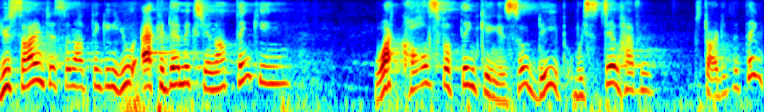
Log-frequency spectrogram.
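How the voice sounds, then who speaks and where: A man's pitch swings very widely as noticeable background noise continues. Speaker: philosophy professor. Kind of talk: conference lecture. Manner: fast; animated.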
